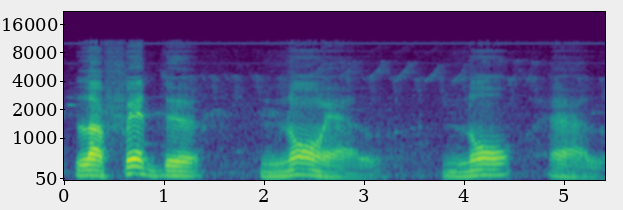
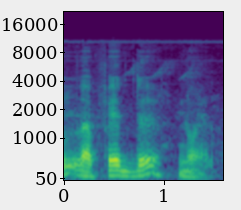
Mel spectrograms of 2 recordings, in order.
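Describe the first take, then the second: First: Slow "La fête de", then "Noël" split into "no", pause, "el"; pause inside Noël. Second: Said in the usual way. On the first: Shown as a demonstration. Teacher showing how to pronounce it, "Noël" slowly broken in two. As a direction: stretch "Noël" into two held syllables with a gap. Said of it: "you pause for a second". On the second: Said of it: "But how to pronounce it?".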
